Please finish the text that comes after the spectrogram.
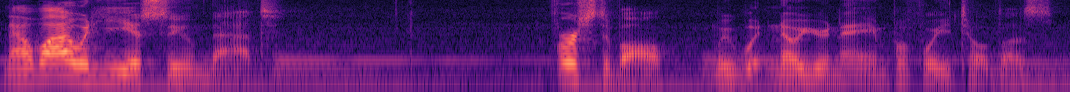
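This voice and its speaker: A man's voice: medium pitch, wildly swooping pitch, moderate pace. Guy streaming a game, slangy reactions, voice goes up and down loads, game music behind him. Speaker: gaming content creator. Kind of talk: casual let's play commentary. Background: video game music.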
